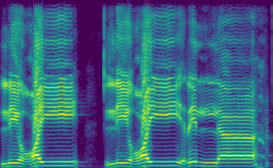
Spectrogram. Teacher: اس کی جگہ آپ لغیر اللہ نہیں پڑھ سکتے، بہت سارے اس کو گئی پڑھتے ہیں، گاف جو ہے عربی میں نہیں ہوتا، غین نکالیں گلے سے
